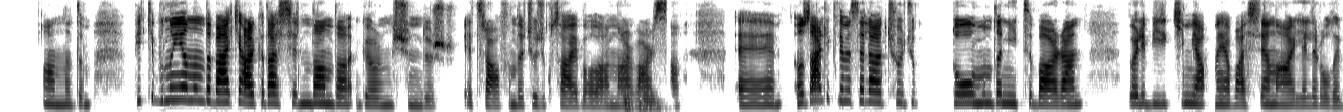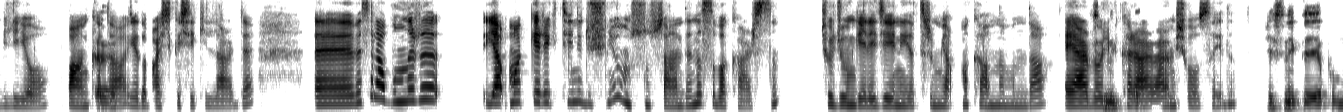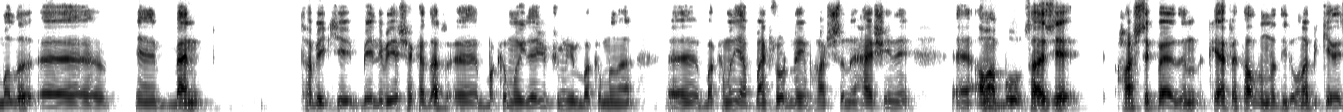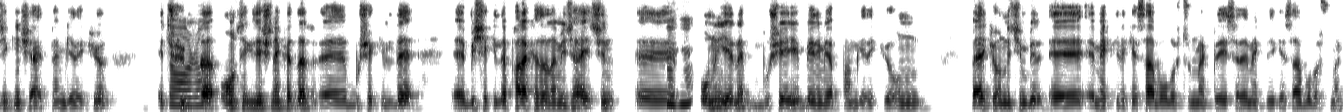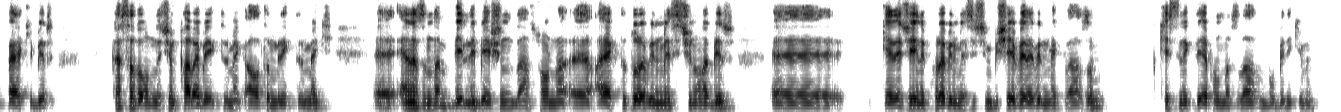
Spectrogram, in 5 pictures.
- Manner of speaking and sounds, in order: tapping; other background noise
- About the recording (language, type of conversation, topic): Turkish, podcast, Çocuk sahibi olmaya hazır olup olmadığını nasıl anlarsın?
